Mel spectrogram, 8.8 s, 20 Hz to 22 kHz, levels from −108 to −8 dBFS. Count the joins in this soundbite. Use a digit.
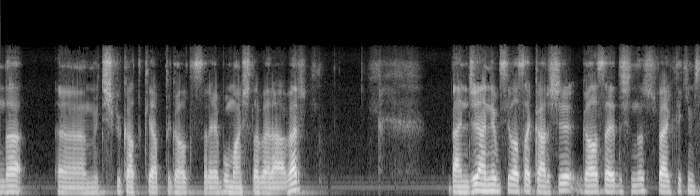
1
